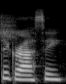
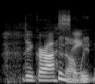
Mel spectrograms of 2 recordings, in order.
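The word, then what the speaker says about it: de Rossi: Degrassi. – Thank you. – Degrassi.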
